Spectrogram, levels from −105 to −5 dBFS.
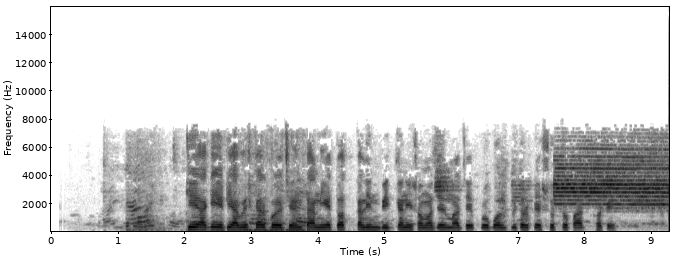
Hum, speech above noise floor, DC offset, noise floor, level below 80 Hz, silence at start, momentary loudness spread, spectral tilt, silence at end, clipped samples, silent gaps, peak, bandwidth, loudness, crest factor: none; 49 dB; under 0.1%; -65 dBFS; -52 dBFS; 1.15 s; 9 LU; -4.5 dB/octave; 0 s; under 0.1%; none; 0 dBFS; 7.6 kHz; -14 LUFS; 14 dB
